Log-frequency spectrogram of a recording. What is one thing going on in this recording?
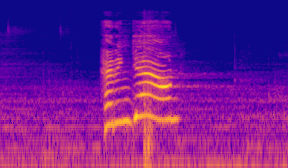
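Another young man shouts from a distance.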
